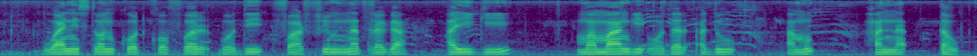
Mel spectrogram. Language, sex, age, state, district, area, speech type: Manipuri, male, 45-60, Manipur, Churachandpur, rural, read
